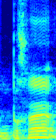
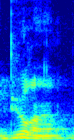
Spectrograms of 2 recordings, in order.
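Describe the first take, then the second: First: It uses a locally deformed pronunciation. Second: It uses the standard pronunciation. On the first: "déformations dues à la prononciation" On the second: "au lieu de"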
